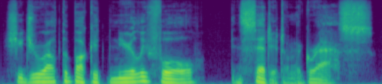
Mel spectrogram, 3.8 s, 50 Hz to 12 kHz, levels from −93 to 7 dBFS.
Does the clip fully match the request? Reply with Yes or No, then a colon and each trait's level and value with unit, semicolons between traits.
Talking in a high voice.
No: low, 105 Hz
